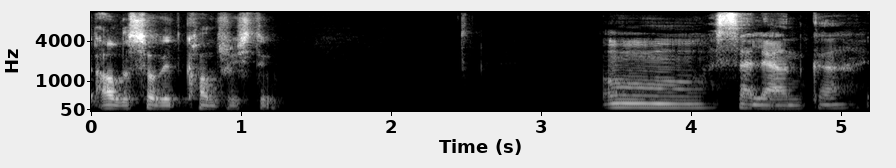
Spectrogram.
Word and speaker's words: Solyanka: How do you say Selanka? Solyanka, Selanka. Okay.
